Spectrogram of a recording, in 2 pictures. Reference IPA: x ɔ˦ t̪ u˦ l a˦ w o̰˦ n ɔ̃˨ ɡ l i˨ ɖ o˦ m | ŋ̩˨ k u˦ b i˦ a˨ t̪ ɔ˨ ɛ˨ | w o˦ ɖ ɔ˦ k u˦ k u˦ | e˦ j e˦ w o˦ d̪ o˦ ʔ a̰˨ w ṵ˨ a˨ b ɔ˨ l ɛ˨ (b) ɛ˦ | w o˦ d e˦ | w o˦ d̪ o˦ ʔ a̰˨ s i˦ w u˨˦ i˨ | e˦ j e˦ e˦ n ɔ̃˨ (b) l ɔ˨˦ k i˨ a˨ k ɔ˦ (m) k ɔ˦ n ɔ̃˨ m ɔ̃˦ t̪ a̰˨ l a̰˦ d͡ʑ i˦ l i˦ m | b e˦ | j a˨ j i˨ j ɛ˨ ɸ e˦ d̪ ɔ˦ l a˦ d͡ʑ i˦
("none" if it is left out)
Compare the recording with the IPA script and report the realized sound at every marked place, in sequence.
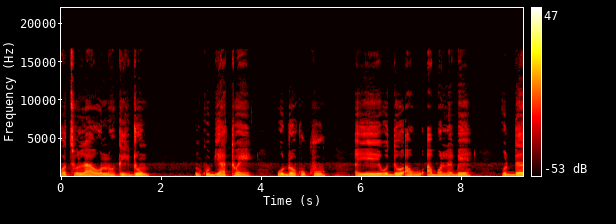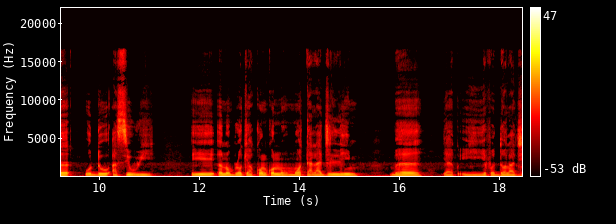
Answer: ɡ͡b, b, m

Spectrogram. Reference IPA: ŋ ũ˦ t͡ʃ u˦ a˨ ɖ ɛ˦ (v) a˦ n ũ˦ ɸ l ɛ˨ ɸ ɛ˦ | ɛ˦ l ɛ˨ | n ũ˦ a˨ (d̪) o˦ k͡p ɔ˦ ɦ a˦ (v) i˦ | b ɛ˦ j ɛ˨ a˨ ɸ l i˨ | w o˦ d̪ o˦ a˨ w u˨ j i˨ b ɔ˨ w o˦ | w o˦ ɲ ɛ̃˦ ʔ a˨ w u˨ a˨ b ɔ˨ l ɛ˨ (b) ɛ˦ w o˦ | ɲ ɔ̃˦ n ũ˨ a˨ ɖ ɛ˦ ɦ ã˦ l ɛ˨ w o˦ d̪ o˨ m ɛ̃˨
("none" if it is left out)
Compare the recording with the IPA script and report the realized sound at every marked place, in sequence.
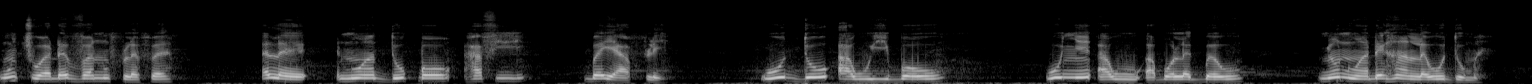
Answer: v, d̪, f, ɡ͡b

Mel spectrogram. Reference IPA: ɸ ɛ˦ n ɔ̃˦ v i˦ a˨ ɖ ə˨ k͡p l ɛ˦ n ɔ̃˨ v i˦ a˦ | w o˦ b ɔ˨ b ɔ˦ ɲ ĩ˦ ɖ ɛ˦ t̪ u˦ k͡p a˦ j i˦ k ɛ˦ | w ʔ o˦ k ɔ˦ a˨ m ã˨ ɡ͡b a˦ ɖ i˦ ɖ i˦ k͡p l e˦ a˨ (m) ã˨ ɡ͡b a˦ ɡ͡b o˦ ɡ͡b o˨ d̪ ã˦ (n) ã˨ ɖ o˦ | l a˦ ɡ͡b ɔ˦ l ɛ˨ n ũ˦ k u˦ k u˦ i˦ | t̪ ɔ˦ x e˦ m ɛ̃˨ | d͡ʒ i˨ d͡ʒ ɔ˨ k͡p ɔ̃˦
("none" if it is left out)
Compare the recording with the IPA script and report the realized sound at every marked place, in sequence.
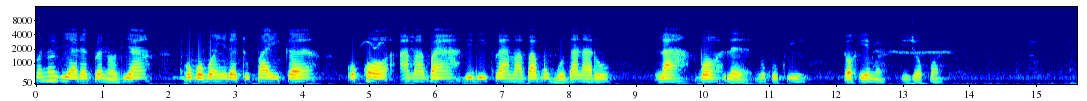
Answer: m, n

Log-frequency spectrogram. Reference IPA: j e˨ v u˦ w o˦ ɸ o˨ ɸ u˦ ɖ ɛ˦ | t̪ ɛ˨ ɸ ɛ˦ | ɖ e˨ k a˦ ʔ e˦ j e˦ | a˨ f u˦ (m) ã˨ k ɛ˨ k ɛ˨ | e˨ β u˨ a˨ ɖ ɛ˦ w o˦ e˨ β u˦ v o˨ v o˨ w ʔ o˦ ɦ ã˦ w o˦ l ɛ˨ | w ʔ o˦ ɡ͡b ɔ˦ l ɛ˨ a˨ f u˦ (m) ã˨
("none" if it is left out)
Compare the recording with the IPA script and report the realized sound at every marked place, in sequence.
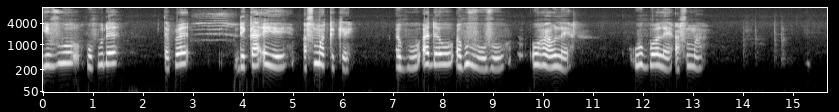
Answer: m, m

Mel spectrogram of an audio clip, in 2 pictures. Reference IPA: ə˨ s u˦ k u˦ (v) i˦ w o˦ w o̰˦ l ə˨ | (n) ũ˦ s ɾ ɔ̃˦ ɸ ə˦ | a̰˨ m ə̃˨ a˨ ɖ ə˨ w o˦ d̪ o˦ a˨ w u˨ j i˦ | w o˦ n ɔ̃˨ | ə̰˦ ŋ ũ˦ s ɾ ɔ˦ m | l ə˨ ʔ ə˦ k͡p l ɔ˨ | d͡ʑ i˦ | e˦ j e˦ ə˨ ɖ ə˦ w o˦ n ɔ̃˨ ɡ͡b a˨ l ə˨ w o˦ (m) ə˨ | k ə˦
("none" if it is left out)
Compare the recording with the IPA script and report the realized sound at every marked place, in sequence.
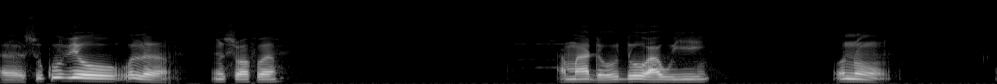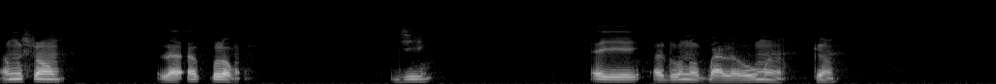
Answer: v, ŋ, m

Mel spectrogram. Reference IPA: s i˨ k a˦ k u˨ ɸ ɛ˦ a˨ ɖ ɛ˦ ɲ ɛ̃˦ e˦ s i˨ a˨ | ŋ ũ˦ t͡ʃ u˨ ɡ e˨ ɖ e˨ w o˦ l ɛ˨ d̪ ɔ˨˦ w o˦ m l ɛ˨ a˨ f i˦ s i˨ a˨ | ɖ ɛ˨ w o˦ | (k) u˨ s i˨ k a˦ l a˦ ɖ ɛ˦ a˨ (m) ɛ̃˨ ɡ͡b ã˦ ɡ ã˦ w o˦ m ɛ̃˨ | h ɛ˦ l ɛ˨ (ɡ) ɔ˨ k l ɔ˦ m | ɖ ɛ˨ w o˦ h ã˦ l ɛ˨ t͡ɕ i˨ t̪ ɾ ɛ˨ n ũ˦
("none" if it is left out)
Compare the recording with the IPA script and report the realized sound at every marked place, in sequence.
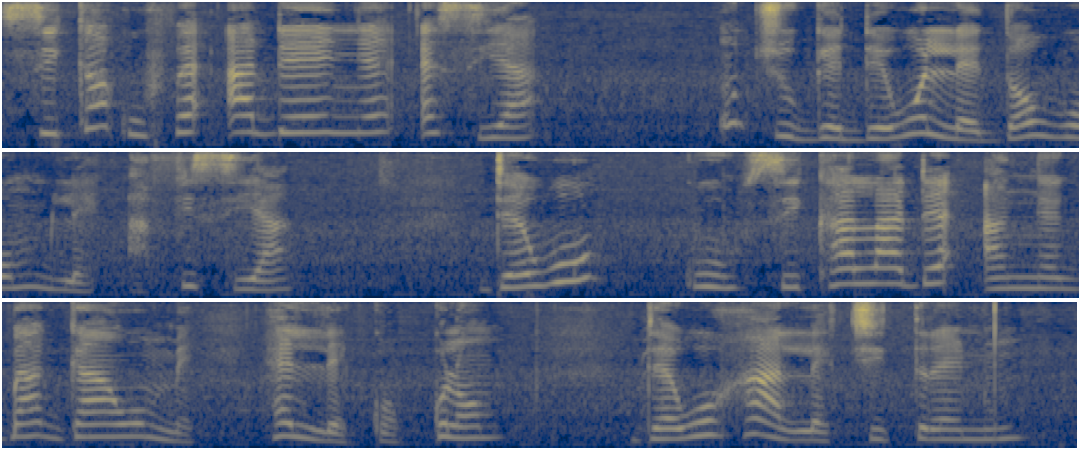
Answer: k, ŋ, k

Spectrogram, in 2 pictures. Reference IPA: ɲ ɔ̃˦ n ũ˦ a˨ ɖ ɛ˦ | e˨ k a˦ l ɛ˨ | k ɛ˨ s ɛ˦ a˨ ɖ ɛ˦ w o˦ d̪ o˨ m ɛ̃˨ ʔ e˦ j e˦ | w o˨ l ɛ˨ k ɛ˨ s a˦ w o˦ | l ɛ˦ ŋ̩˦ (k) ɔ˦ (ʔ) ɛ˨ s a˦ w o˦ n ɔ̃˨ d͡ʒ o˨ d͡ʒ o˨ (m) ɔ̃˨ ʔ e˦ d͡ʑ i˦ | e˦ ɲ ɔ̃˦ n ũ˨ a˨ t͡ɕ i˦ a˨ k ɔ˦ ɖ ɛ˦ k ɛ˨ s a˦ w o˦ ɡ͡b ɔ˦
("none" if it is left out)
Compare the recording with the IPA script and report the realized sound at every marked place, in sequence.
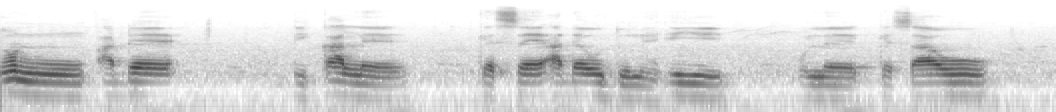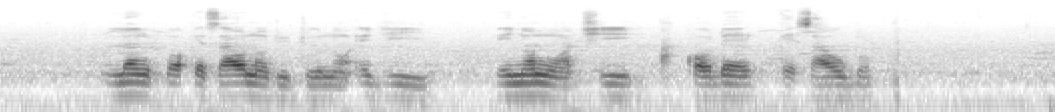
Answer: k͡p, k, n

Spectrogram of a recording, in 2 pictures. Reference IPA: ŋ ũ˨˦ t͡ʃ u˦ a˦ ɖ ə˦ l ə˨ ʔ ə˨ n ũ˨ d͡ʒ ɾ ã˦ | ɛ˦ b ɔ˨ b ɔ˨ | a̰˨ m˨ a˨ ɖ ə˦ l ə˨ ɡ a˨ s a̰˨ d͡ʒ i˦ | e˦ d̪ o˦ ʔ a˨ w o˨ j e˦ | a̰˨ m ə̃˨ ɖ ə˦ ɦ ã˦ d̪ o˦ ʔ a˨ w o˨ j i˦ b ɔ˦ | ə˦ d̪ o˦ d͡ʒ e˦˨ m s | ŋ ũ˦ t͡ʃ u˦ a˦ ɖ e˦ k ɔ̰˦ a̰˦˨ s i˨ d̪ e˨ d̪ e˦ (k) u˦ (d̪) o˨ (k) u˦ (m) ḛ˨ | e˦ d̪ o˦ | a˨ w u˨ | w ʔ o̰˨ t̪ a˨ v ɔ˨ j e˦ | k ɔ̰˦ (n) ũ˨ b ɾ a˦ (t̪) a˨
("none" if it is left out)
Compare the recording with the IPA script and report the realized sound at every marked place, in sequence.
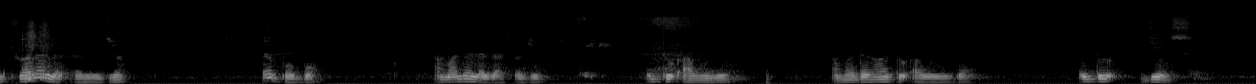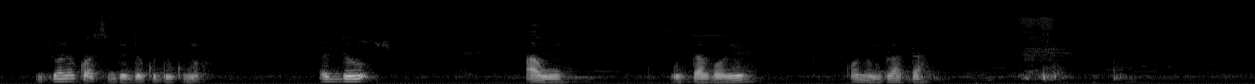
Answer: k, d̪, k, m, n, t̪

